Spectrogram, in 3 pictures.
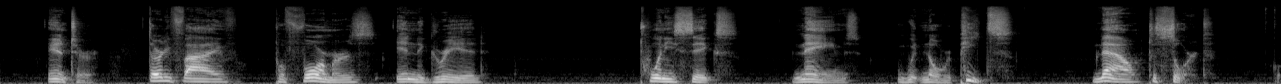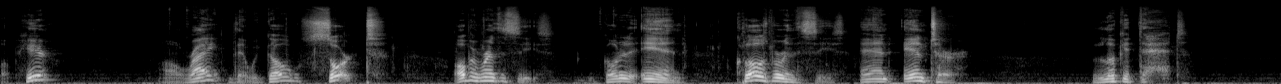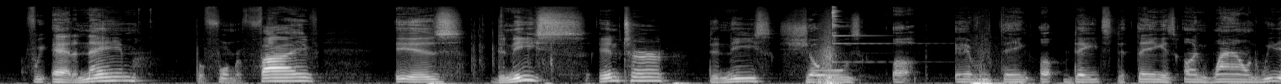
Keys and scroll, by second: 15.9-17.6 typing, 20.3-21.9 typing.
